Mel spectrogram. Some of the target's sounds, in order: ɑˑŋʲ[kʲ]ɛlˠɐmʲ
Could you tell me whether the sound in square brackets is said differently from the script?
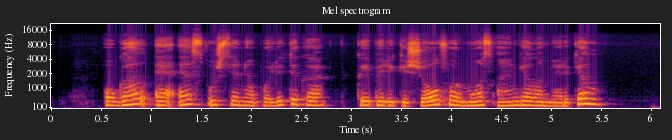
yes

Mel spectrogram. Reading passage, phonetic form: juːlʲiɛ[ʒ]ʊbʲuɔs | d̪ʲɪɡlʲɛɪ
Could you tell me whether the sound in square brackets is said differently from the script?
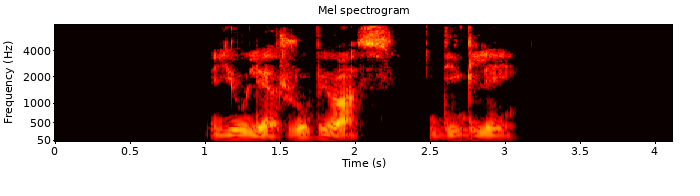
no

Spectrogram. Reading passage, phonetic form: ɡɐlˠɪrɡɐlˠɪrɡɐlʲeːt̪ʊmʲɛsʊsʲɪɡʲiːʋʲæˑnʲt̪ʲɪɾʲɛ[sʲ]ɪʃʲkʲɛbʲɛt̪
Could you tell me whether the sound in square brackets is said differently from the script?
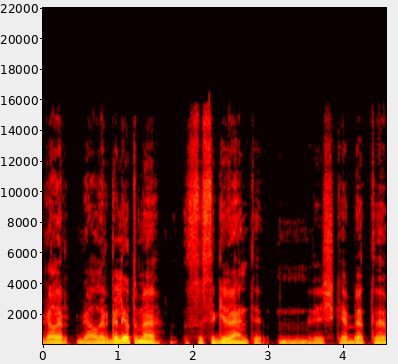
yes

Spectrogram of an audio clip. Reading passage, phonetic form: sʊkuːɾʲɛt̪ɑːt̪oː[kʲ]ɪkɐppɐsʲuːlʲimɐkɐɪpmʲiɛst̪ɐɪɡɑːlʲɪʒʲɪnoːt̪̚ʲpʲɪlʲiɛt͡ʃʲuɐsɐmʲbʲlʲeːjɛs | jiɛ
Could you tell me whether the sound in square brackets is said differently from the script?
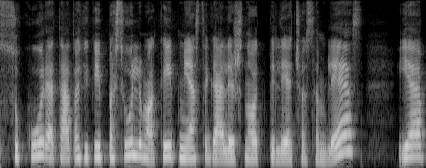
no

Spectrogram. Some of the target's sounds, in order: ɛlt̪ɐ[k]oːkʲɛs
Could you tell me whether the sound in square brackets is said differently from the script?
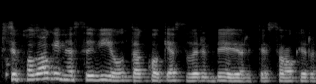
no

